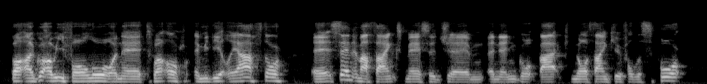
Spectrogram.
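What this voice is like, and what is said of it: Strong regional accent. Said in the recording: “my accent being too strong”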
